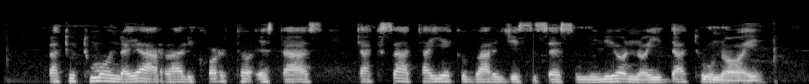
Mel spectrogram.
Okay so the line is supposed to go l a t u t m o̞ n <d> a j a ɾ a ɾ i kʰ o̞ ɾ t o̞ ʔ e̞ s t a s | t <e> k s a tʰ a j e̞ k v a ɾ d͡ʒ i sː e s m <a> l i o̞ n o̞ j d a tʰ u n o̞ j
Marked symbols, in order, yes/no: yes, no, no

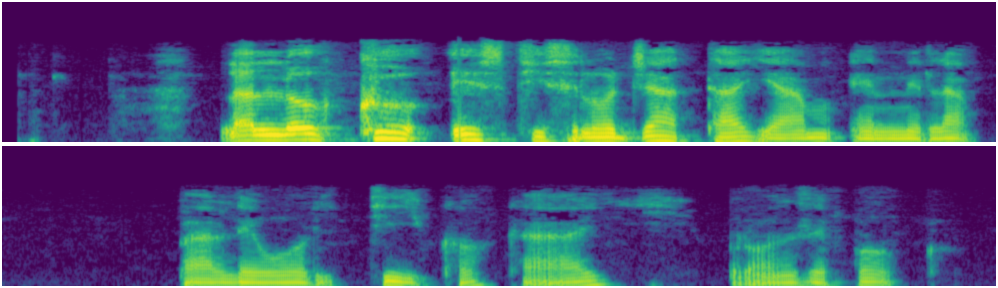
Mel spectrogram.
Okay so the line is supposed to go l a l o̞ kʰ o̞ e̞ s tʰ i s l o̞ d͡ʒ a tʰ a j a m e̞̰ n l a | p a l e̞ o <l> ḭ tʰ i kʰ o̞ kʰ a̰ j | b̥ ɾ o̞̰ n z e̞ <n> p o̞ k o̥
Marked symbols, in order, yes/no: yes, no

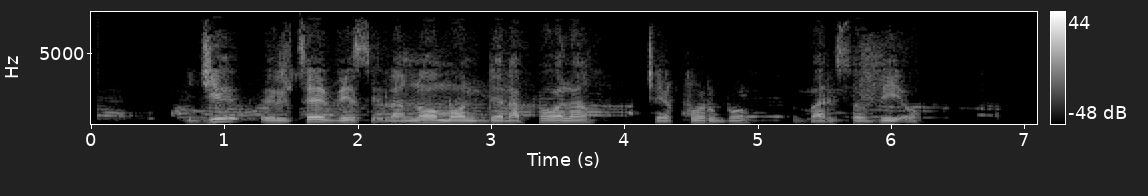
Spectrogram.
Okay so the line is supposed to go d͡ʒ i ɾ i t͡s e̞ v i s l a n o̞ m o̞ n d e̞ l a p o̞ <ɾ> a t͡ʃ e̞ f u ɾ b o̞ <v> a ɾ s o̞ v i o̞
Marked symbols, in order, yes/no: no, yes

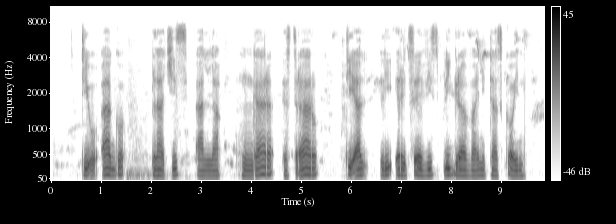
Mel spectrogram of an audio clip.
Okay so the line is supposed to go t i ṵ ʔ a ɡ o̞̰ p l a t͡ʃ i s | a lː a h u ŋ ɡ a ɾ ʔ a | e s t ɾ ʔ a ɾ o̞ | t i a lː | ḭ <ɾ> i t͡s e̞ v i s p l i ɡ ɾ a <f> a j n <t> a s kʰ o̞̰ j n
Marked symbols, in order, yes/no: yes, no, yes

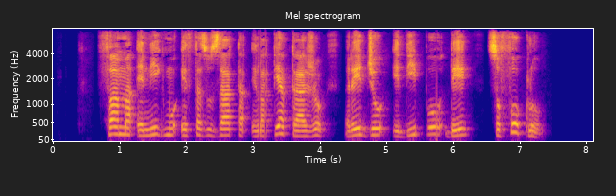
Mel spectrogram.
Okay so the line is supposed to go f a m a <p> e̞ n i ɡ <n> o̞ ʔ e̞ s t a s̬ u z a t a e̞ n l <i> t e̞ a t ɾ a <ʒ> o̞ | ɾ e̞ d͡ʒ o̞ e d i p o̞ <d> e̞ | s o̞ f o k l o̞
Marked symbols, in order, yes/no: no, no, no, yes, yes

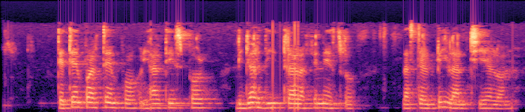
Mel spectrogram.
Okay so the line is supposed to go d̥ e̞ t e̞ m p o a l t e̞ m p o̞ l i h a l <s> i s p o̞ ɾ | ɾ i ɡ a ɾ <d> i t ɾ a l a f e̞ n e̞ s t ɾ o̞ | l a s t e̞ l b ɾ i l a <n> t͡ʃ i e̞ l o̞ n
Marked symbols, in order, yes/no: no, yes, yes

